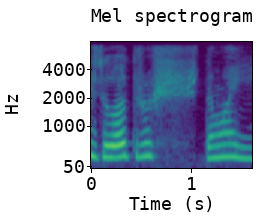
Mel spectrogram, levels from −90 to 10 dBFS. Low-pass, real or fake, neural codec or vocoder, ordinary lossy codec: 7.2 kHz; real; none; MP3, 48 kbps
